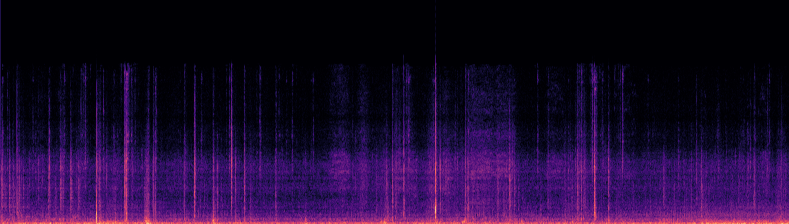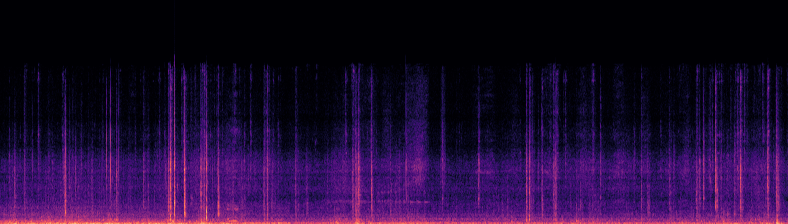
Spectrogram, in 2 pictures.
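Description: Jeep Wrangler TJ driving slowly over bumpy grass: a steady low engine and drivetrain drone, louder for several seconds in the middle, with scattered rattles and knocks as the body jolts.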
